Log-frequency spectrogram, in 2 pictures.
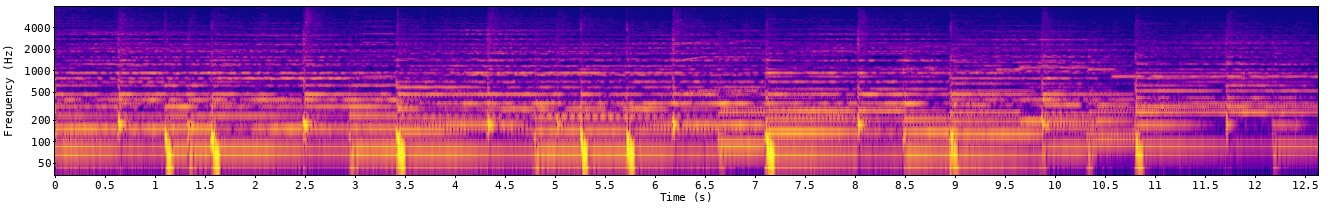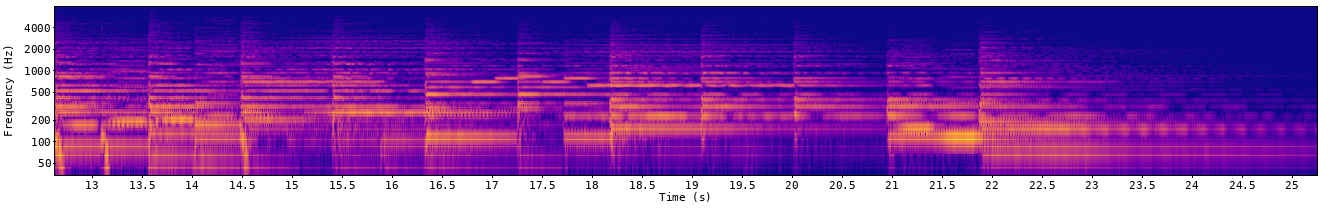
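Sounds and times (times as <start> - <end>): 
instrumental music: 0.0 - 25.2.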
